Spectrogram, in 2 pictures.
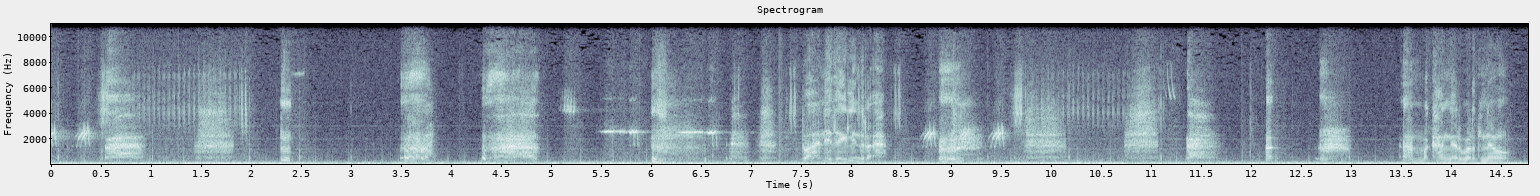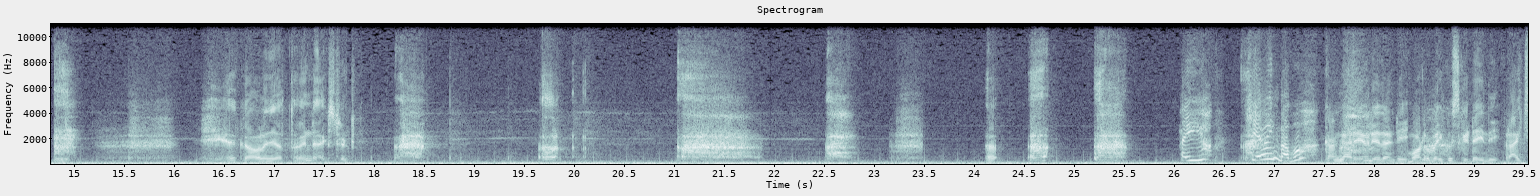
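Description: A man speaks with emotion, close by.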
